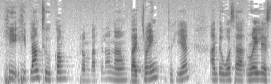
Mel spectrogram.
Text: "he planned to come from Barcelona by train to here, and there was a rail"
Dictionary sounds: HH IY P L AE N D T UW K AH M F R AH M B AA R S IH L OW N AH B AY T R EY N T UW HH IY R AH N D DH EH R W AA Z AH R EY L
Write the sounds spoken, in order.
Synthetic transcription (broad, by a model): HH IY P L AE N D T UW K AH M F R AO M B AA R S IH L OW N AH B AY T R EY N T UW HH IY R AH N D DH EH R W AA S AH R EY L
